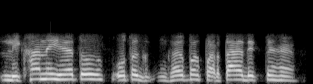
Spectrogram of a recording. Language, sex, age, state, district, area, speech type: Hindi, male, 18-30, Uttar Pradesh, Sonbhadra, rural, conversation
